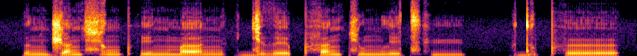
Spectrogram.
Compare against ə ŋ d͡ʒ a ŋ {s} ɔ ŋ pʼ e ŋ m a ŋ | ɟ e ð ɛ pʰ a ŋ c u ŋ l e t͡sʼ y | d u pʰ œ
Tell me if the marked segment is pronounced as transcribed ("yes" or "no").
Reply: no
